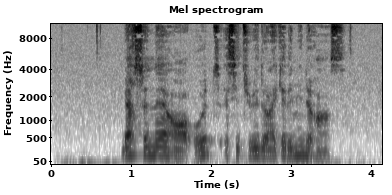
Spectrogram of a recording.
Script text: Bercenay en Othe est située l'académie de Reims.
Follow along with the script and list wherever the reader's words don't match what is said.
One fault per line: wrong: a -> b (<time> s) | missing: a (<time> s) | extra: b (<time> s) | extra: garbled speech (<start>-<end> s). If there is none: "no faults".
extra: dans (2.6 s)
